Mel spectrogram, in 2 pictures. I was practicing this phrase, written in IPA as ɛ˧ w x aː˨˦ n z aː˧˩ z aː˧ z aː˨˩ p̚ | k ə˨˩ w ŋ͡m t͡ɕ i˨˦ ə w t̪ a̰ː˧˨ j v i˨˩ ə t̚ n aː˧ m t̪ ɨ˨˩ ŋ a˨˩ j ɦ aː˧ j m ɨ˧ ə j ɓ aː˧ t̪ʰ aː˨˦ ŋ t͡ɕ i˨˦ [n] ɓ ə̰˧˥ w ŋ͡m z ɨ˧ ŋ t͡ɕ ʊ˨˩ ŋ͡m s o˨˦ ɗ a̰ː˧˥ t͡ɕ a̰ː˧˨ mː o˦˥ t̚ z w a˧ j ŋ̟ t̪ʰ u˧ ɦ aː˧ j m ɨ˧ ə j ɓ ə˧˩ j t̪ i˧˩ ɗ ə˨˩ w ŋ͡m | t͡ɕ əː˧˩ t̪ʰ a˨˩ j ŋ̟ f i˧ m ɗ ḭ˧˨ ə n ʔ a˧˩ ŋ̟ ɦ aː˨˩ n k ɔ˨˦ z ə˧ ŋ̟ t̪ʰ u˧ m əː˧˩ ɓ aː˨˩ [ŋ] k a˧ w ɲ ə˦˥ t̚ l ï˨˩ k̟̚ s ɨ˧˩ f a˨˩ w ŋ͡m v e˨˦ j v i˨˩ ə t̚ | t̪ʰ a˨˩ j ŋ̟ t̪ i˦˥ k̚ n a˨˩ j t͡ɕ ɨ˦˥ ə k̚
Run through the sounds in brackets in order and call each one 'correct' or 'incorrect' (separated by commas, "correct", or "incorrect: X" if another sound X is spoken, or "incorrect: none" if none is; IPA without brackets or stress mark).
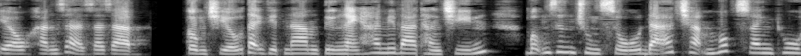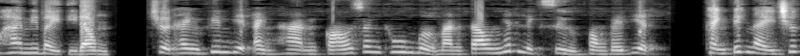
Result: correct, incorrect: n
